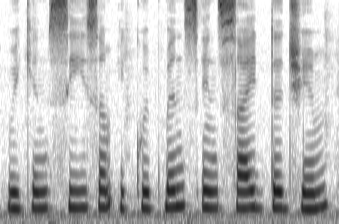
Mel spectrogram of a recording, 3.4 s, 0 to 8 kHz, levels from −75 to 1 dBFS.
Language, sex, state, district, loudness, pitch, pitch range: English, female, Assam, Kamrup Metropolitan, -15 LUFS, 225 Hz, 220-230 Hz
